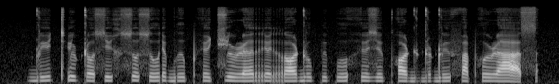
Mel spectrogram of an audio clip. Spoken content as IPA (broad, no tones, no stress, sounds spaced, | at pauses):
ɖ y tʼ y ʈ o s y x s u s u ɾ ʏ b ɯ pʰ ʏ t͡ɕ y ɭ ə r ʏ r ɔ ɖ u p ʉ p u h ʉ z ʉ pʰ ɔ ɖ ʏ ɖ o ɖ ʉ f a pʰ u ɭ a s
